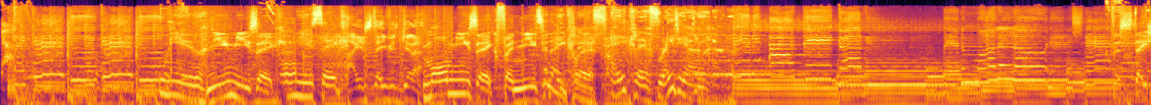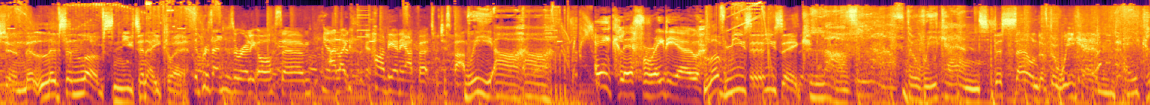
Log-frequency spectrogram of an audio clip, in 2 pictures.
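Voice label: Voiceover Imaging, Male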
